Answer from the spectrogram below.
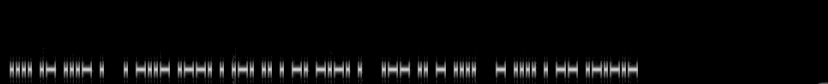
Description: Morse code, heard as a keyed tone, about 37 wpm, 700 Hz. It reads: HAVE EXPERIENCE WITH THEM.
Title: Sentences from Top 1000 Words - Review Part 6 - 40wpm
